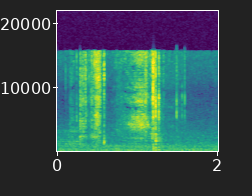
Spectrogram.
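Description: Faint handling noise of a clear plastic coin capsule on its cardboard backing, fingers rubbing and pressing the plastic, with a couple of light clicks about half a second and a little over a second in.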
